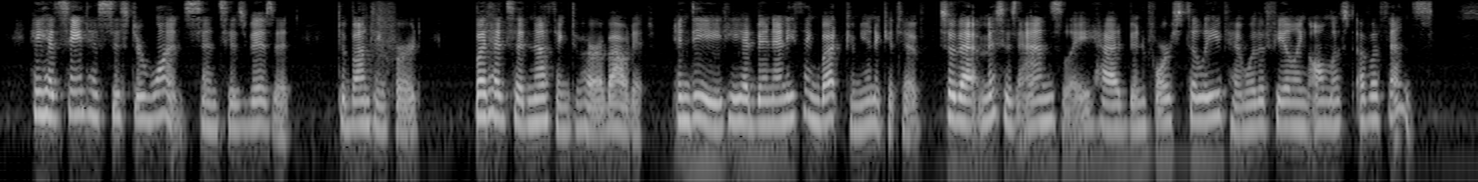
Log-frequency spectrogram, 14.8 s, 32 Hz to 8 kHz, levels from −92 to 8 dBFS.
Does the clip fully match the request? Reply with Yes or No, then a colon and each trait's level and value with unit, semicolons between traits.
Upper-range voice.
Yes: high, 200 Hz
